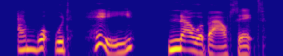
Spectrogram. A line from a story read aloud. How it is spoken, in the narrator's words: sneered Granny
